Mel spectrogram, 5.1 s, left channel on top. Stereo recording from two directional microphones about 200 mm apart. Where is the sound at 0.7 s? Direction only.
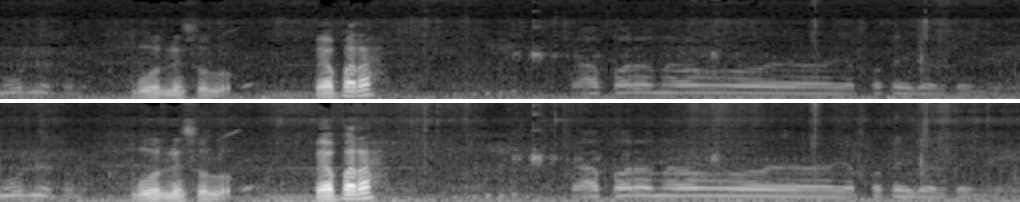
Centre (ahead or behind).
